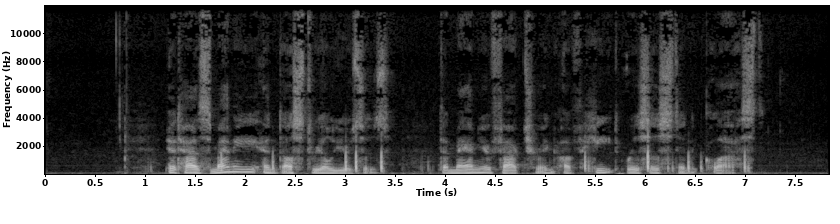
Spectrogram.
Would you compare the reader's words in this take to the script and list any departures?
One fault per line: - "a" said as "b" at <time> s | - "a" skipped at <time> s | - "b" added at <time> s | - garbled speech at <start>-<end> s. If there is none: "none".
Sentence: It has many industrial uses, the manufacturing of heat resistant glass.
none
